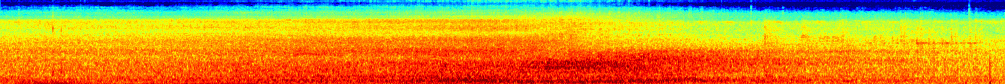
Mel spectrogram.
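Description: A road vehicle passing by: a rushing noise with a low engine hum that swells to its loudest about halfway through and then fades away.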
